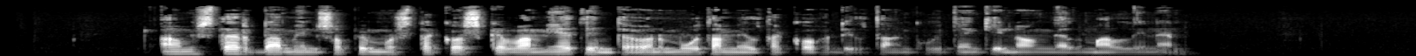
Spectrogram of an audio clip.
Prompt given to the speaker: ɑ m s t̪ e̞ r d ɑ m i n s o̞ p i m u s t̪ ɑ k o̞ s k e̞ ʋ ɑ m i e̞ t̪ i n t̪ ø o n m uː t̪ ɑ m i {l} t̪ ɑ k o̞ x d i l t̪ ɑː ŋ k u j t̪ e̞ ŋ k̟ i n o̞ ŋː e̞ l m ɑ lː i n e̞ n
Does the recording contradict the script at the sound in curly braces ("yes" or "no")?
no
